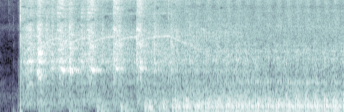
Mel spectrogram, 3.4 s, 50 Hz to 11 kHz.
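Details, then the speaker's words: 2012 Kawasaki Ninja 250R after carb reinstall, gravity-fed fuel, no choke, throttle not connected, first start: a few quick cranks then fires and settles into steady even idle; healthy start, no carb leaks seen. "great success sounds good perfect idle didn't have to use any choke"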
